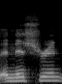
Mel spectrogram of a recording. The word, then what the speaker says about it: Inisherin: I did get a chance to see the Fablemans Banshees of Inisherin, even though it's spelled Inisherin, it is Inisherin, I guess is how that's pronounced in the movie.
